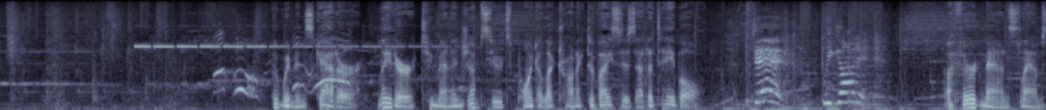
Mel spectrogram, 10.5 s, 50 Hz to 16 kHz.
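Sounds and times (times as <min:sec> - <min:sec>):
smoke detector beeping set off by burning paper: 0:00.0 - 0:05.2
speech: 0:02.7 - 0:10.4.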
